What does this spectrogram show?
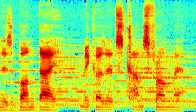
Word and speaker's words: Bondi: And the right pronunciation is Bondi because it comes from a Bondi Aboriginal word.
